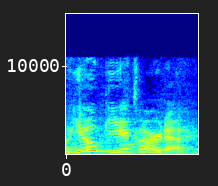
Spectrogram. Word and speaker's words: Yogyakarta: When they said it, it sounded like Jakarta. And we're like, aren't we in Jakarta? And they're like, no, Yogyakarta.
